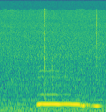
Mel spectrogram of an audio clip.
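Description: A woman humming one held note for about a second, dipping slightly in pitch at the end, while she struggles to open a stuck eyeshadow palette.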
